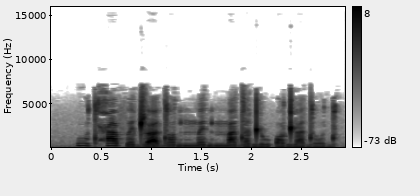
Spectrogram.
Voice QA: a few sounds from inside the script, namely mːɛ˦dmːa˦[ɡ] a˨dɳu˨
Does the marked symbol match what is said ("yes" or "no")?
no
